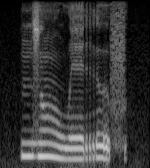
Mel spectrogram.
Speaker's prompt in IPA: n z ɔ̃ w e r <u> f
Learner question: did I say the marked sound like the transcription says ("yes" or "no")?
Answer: no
